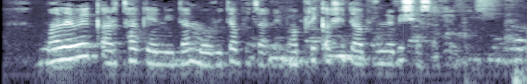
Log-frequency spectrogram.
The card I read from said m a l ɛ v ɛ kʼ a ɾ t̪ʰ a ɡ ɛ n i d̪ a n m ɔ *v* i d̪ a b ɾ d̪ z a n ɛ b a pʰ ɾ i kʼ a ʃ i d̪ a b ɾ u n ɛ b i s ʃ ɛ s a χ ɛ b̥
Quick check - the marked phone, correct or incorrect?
correct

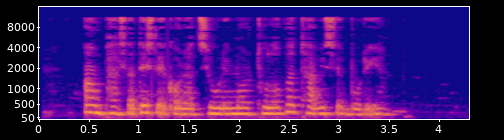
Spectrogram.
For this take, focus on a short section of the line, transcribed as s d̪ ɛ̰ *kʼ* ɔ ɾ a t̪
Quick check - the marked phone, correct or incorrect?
correct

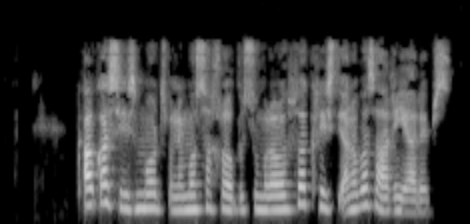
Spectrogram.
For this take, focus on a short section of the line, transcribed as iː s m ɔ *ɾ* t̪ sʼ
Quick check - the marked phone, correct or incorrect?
correct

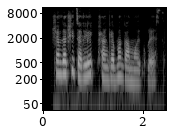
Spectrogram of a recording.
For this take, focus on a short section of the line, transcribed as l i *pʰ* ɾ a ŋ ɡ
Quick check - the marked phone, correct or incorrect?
correct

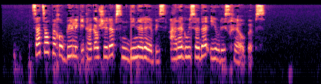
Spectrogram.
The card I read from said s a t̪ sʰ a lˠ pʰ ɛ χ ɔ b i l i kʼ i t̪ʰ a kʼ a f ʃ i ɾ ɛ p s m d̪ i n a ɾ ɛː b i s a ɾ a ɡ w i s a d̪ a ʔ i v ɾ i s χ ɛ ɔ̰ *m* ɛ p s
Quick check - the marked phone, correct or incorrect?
incorrect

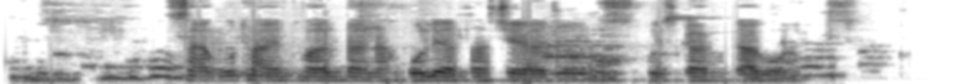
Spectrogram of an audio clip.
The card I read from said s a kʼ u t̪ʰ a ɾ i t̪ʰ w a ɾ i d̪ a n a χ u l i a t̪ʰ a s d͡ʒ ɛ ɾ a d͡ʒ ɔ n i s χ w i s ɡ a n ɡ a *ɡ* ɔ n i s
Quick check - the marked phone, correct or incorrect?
correct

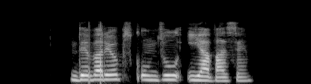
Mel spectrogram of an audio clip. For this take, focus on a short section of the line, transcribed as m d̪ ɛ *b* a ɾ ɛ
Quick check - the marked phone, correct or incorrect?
incorrect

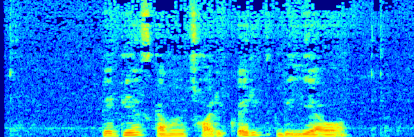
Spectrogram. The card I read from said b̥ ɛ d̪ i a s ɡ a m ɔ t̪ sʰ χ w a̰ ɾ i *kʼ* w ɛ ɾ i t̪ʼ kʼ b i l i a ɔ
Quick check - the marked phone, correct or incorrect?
correct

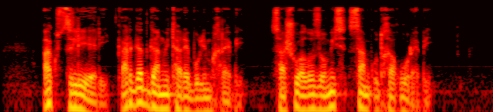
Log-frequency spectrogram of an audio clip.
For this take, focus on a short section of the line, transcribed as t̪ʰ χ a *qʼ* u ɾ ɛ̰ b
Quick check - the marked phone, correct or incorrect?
correct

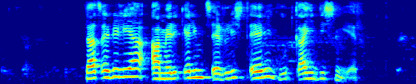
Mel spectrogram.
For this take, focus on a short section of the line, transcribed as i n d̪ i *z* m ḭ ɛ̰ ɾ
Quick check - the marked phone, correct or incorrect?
incorrect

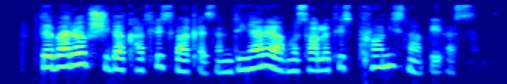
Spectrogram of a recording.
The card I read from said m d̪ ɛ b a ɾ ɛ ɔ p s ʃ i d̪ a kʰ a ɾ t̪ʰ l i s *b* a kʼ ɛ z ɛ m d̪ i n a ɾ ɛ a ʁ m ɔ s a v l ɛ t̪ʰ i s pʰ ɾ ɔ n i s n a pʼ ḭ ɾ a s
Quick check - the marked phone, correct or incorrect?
incorrect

